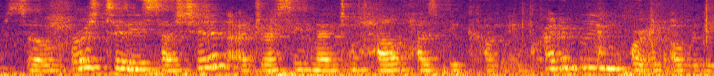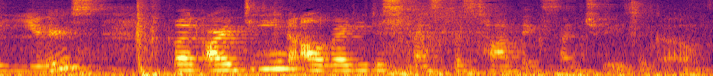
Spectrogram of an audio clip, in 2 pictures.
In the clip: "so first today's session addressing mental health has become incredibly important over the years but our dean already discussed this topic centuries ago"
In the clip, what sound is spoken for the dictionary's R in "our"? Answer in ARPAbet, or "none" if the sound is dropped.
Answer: R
